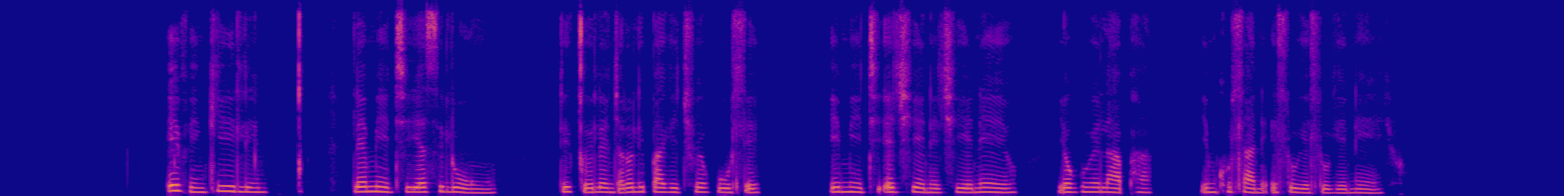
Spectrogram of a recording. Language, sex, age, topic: North Ndebele, female, 25-35, health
